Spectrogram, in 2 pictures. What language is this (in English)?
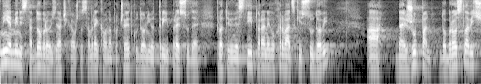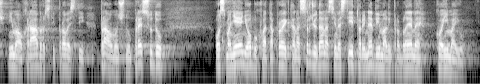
Croatian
